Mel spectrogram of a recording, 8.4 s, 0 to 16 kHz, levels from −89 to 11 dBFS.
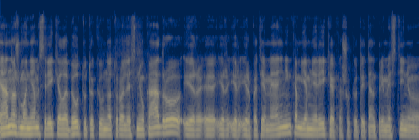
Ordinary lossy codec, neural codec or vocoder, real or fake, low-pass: Opus, 24 kbps; none; real; 10.8 kHz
